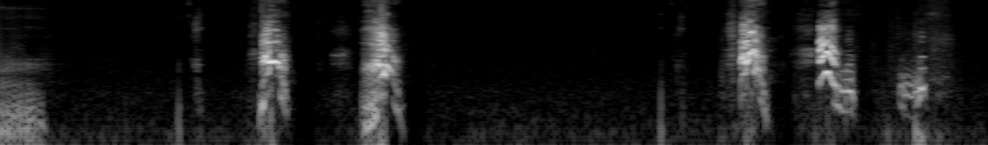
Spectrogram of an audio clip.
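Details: Puppy yapping in short, sharp, high barks: two quick barks close together, a pause of nearly three seconds, then a burst of three more, the last one lower and trailing off, with near silence between them.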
